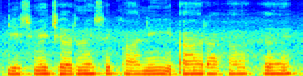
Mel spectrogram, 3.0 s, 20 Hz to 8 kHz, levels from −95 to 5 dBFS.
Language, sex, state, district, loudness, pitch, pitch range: Hindi, male, Gujarat, Valsad, -15 LUFS, 125 Hz, 120-125 Hz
